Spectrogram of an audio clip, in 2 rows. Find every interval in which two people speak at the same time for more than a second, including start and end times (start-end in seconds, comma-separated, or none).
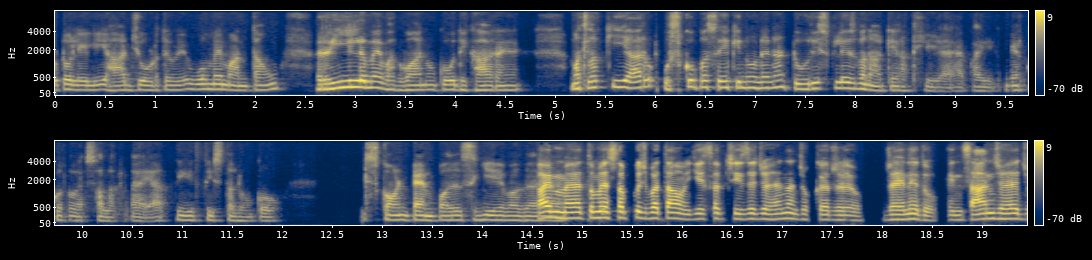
none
